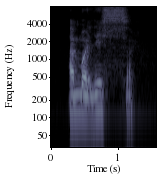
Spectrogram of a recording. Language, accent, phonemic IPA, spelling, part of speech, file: French, Canada, /a.mɔ.lis/, amollisses, verb, LL-Q150 (fra)-amollisses.wav
- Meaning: second-person singular present/imperfect subjunctive of amollir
